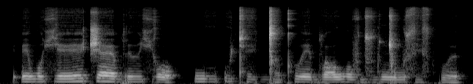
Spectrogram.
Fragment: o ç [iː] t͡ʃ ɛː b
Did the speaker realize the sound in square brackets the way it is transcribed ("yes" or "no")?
no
